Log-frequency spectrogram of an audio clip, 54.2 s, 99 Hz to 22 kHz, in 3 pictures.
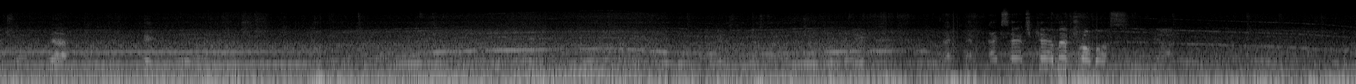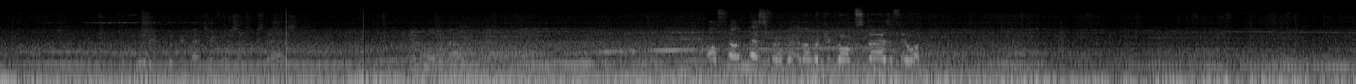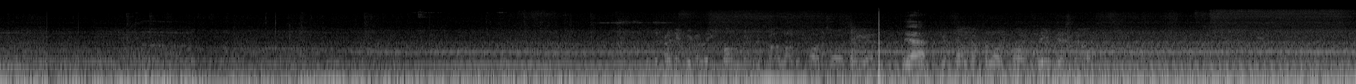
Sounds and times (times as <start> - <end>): Speech: 0.0 - 1.0, 1.8 - 2.9, 12.6 - 15.8, 19.9 - 22.0, 23.4 - 24.4, 27.5 - 30.4, 44.9 - 50.8
Bus: 0.0 - 54.2.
